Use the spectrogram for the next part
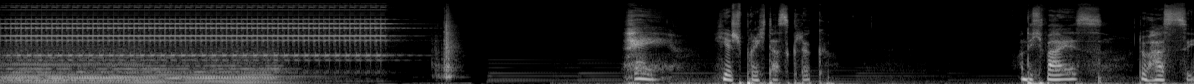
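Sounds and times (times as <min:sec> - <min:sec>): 
telephone bell ringing: 0:00.0 - 0:04.4
speech: 0:06.3 - 0:08.4, 0:10.2 - 0:11.9.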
